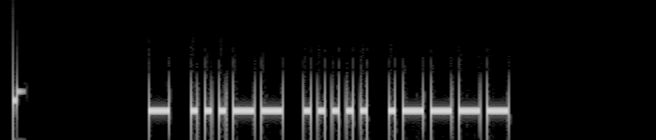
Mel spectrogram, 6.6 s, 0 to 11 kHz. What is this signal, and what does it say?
Morse code, heard as a keyed tone, about 17 wpm, 700 Hz. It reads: T351
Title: Numbers - Contest Style - 4-Digit 17wpm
